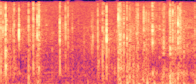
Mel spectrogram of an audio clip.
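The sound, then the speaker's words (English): Drink mix pouches are being torn open, with quiet, busy crinkling and crackling of packaging in many short, irregular bursts. “So I'm tearing open the pouches right now, and they don't make it easy, do they?”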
